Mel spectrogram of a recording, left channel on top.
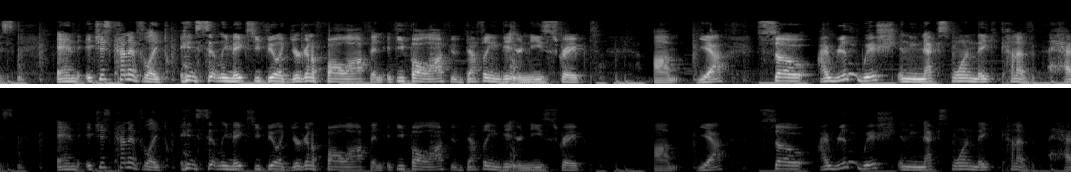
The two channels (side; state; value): right; quieter; 21.4 dB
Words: And it just kind of like instantly makes you feel like you're gonna fall off, and if you fall off, you're definitely gonna get your knees scraped. Yeah. So I really wish in the next one they could kind of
